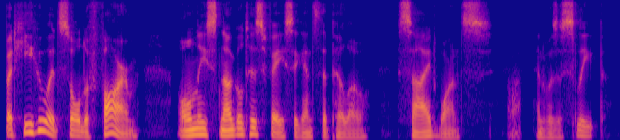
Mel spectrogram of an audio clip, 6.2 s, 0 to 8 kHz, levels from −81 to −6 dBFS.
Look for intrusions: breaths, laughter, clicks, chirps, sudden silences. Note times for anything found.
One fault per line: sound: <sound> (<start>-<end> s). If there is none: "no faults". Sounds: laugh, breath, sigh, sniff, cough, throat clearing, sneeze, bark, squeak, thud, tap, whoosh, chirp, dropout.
sound: laugh (5.1-5.2 s)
